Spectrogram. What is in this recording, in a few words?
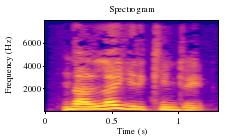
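fine, Tamil, female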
